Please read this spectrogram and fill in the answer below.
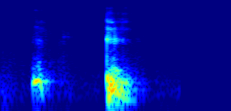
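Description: A person's short murmured "ừ" (Vietnamese "yeah"), then about a second in a brief, louder throat clearing.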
